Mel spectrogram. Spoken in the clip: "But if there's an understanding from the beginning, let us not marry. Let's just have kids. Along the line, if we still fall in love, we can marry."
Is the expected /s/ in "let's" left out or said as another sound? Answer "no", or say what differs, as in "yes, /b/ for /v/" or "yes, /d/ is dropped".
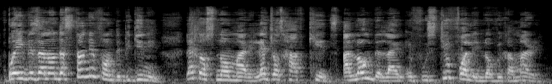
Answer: yes, /s/ is dropped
